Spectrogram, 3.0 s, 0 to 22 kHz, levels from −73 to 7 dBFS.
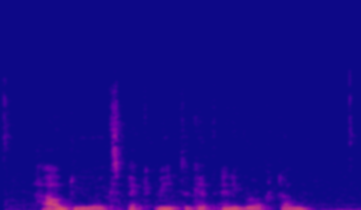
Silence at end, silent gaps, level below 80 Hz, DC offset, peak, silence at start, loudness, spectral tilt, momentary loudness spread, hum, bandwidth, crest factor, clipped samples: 0 s; none; -60 dBFS; under 0.1%; -16 dBFS; 0 s; -36 LUFS; -6 dB/octave; 8 LU; none; 15 kHz; 20 dB; under 0.1%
